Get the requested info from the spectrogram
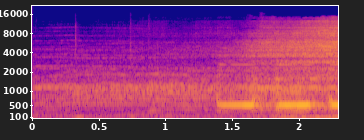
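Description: Live band music dropping to a near-pause after the sung line, then swelling back in a little past halfway with a held high note and a bright shimmering wash.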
